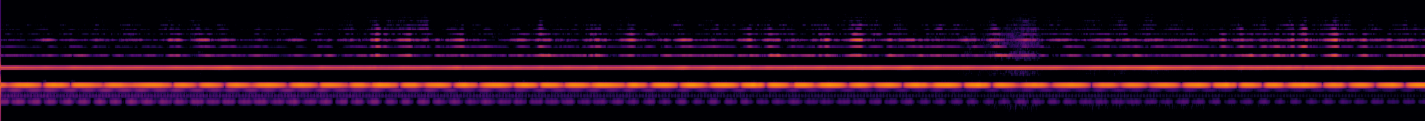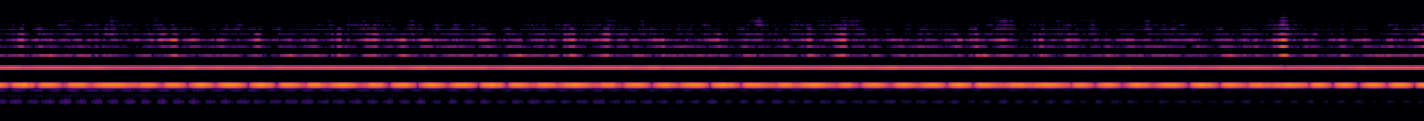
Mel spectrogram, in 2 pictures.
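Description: A metal singing bowl sung by rubbing a wooden mallet around its rim: one sustained ringing tone with a few overtones, pulsing in a steady fast waver.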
